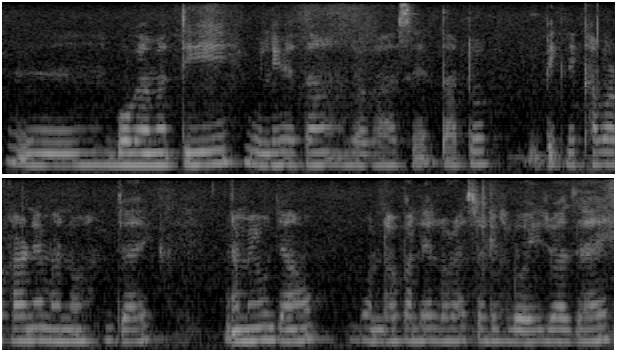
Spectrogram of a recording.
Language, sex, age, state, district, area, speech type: Assamese, female, 30-45, Assam, Udalguri, rural, spontaneous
